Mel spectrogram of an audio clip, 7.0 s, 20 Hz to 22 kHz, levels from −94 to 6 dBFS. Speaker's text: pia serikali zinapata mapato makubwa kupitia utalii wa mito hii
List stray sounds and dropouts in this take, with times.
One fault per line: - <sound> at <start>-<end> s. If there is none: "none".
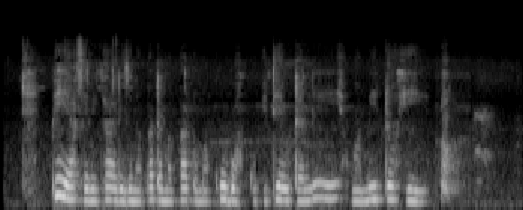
- bark at 5.9-6.2 s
